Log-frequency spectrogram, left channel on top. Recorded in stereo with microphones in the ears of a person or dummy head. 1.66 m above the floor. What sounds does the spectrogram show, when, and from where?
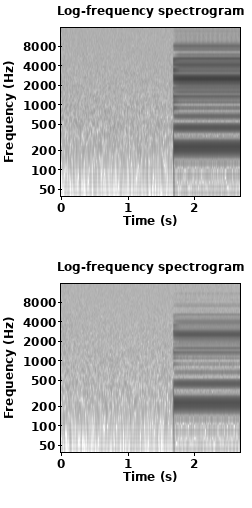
1.7 s a buzzer: 35° left (ahead or behind)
